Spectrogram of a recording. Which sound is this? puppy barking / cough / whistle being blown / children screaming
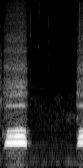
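whistle being blown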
